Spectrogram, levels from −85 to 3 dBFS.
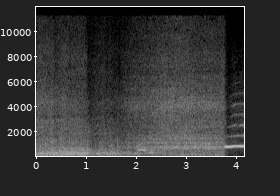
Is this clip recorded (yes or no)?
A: yes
